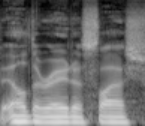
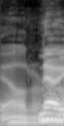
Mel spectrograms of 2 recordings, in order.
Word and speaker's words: El Dorado: I think your focus is people of El Dorado / Wichita. So, Sure. did I say that right? El Dorado? Or do y'all say El Dorado?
